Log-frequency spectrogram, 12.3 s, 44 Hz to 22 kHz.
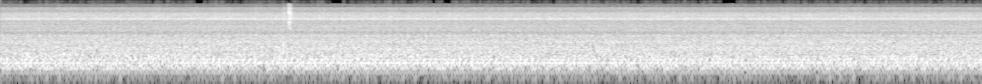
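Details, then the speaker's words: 1952 Ford Customline flathead V8, started after sitting a month or two (6-volt battery with 12-volt jump pack), dual exhaust with mild glasspacks; smooth, even, quiet low purr at idle with no ticking or knocking; normal idle. "Let's listen to that old flathead just taking purr. Quiet as can be."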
